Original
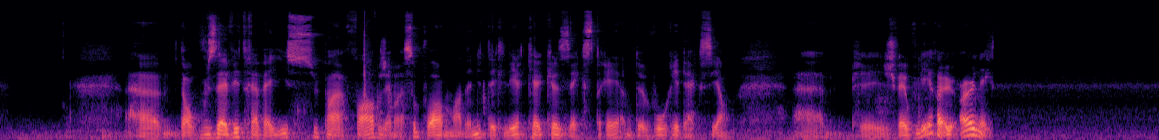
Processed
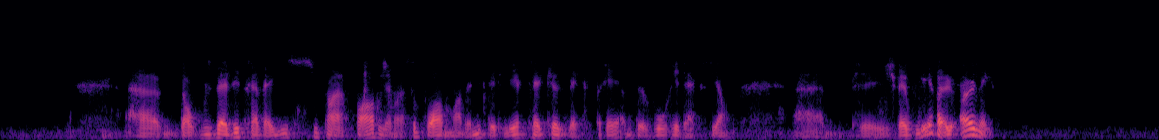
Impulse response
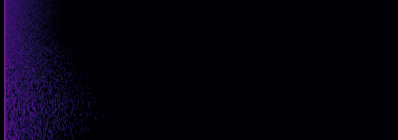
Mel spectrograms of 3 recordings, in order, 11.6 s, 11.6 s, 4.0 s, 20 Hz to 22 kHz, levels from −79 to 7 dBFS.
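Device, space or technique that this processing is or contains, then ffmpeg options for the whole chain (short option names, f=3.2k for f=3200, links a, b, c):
mobile call with aggressive noise cancelling: -af "highpass=f=130:p=1,afftdn=nr=30:nf=-45,volume=-8.5dB" -ar 8000 -c:a libopencore_amrnb -b:a 10200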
